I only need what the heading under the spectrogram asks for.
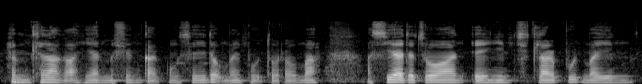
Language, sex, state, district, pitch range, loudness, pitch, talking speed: Mizo, male, Mizoram, Aizawl, 90-100 Hz, -22 LUFS, 95 Hz, 240 wpm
